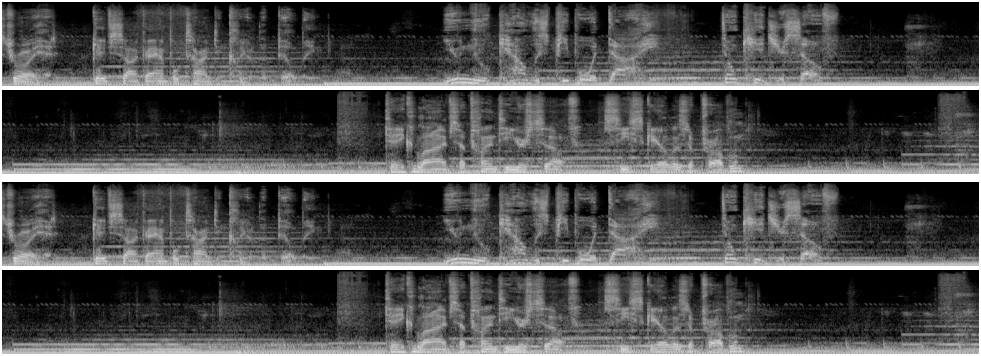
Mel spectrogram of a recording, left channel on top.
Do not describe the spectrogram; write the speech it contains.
it. Gave Sokka ample time to clear the building. You knew countless people would die. Don't kid yourself. Take lives aplenty yourself. See scale as a problem?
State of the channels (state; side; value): identical; both; correlation 1.00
